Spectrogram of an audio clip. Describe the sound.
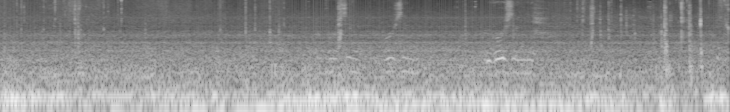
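A car engine rumbles low and steady while the car reverses into a parking space. Faint scattered clicks and taps sit over the continuous drone.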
